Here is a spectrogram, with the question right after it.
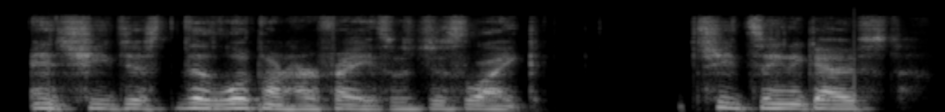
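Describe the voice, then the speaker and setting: Against a quiet background, a woman talks at a very slow pace with a very deep, low pitch. Her intonation stays fairly even, broken by long, frequent pauses. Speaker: livestreamer reading own poems. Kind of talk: casual livestream chat. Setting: live stream. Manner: halting.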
